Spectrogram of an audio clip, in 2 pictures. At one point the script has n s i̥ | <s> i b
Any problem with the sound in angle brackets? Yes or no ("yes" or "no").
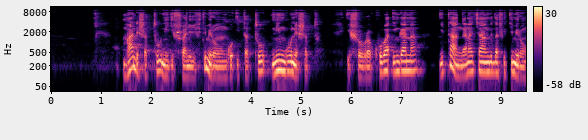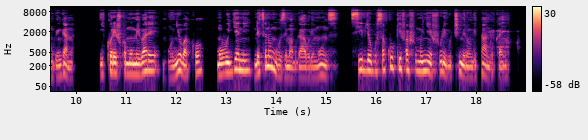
no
